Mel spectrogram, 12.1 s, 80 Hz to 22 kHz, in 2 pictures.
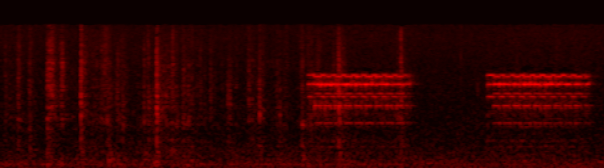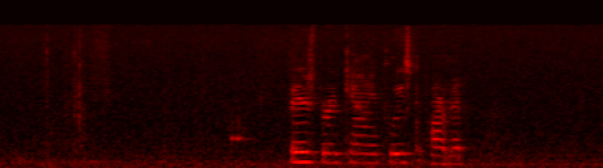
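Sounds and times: telephone ringing: 3.0s - 4.2s, 4.8s - 6.0s.

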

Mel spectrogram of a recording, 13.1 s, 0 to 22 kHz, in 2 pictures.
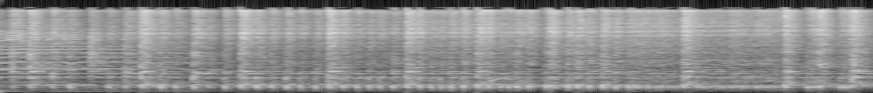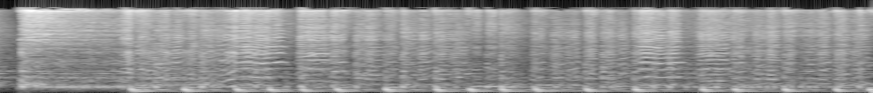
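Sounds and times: brass band playing: 0.0s - 3.6s, 6.7s - 13.0s
fast snare drumming: 0.0s - 13.0s.

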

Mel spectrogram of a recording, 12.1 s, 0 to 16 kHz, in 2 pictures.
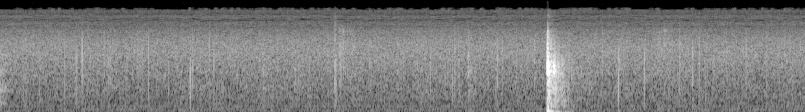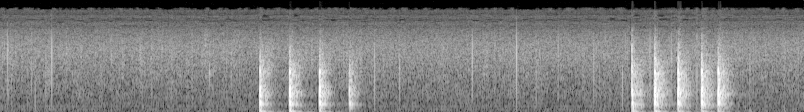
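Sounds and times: knuckles knocking on wooden door: 8.0s - 8.8s, 10.8s - 11.6s.

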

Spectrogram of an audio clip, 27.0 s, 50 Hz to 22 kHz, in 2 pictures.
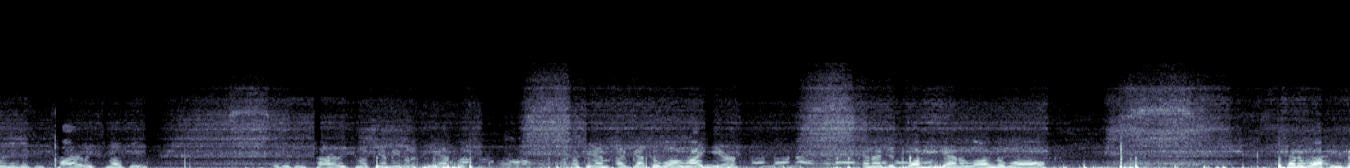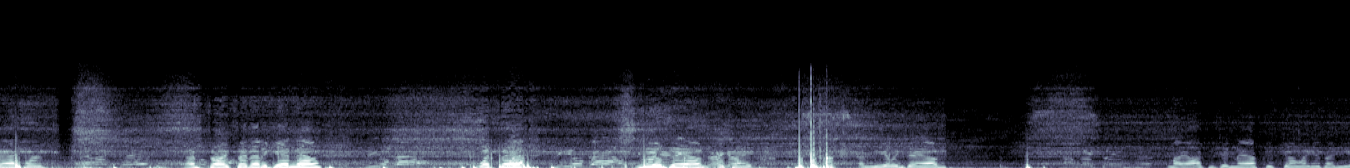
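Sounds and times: air hissing in breathing mask: 0.0s - 27.0s.

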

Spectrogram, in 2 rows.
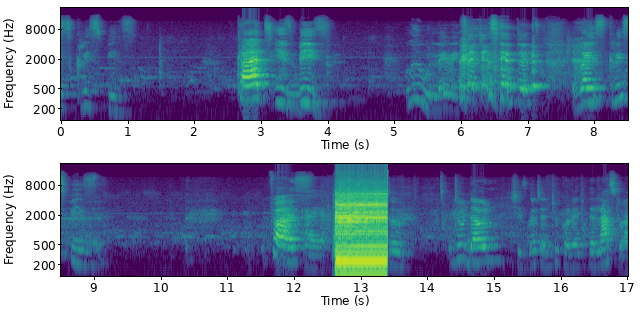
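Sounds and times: game show buzzer: 12.6s - 13.4s.

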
